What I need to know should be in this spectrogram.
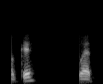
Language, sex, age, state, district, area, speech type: Goan Konkani, male, 18-30, Goa, Bardez, urban, conversation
